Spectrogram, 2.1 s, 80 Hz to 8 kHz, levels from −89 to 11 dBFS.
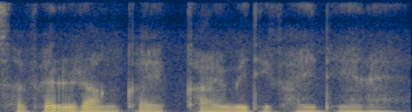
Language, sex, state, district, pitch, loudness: Hindi, female, Arunachal Pradesh, Longding, 150 Hz, -19 LUFS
